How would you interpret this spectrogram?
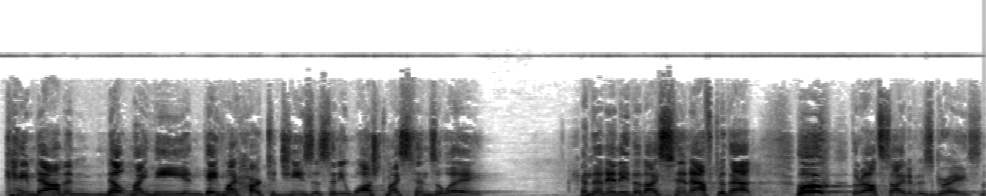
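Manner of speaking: a hammed-up churchgoer's complacency; mock believer. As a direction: parody someone who thinks they're safe. Mocking a mistaken believer's view.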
